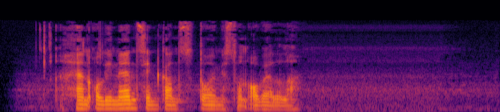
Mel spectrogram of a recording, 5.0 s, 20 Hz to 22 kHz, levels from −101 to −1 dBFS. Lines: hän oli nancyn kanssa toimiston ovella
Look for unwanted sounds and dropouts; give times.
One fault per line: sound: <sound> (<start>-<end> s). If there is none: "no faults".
no faults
